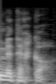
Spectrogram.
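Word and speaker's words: Mrtka: buzz autour de Radim Mertka. Comment? Répète donc le nom. Mertka. Radim Mertka. Mertka. Mertka. Mertka. M-R-T-K-A. Okay. Mertka, on prononce comme s'il y avait un E.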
